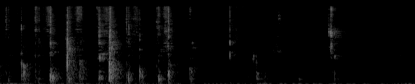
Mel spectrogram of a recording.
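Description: A deck of tarot cards being shuffled overhand by hand: a quick run of light clicks and slaps as packets of cards drop from one hand into the other for about two seconds, then only a few scattered taps.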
